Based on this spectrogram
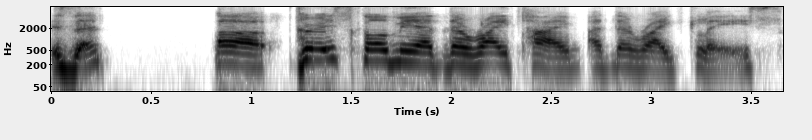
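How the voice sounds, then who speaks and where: A woman with a fairly high pitch speaks against a quiet background, the sound dry and close with no echo. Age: 60s. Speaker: product distributor giving a testimonial. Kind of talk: testimony. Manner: animated; halting.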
